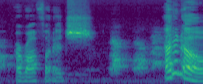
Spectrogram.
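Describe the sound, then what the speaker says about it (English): A dog barks outdoors in short, loud yips and barks that rise at the end, heard beneath a person talking nearby. "Sorry about the dog noise. It's freaking loud outside."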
